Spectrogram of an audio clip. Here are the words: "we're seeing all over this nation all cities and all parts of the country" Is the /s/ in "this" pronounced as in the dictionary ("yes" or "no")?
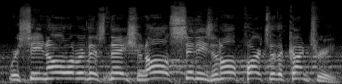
yes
